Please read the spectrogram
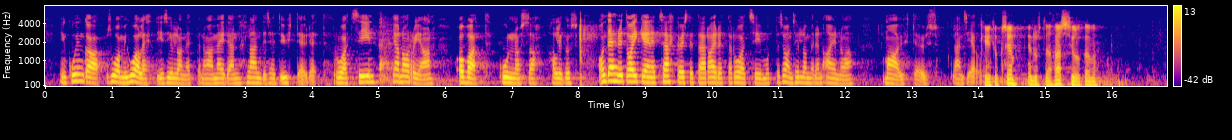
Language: Finnish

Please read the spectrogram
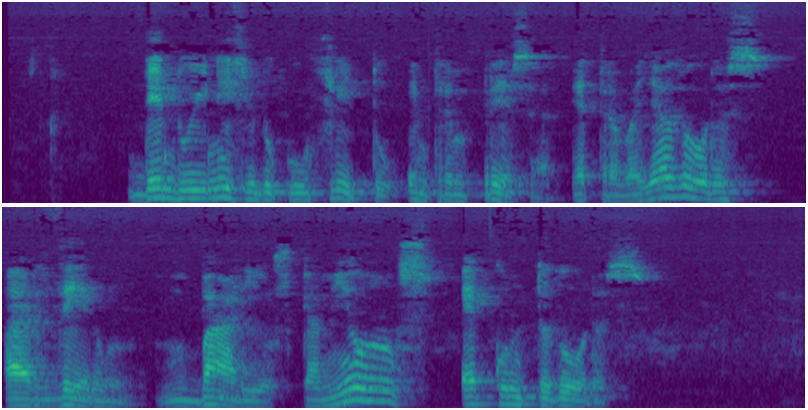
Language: Galician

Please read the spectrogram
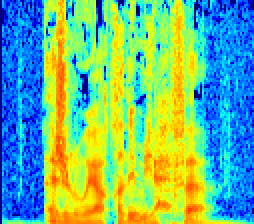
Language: Kabyle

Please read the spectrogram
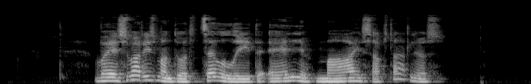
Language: Latvian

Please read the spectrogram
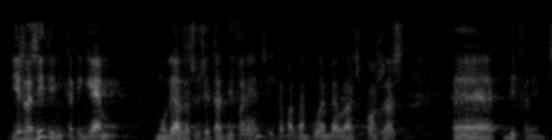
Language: Catalan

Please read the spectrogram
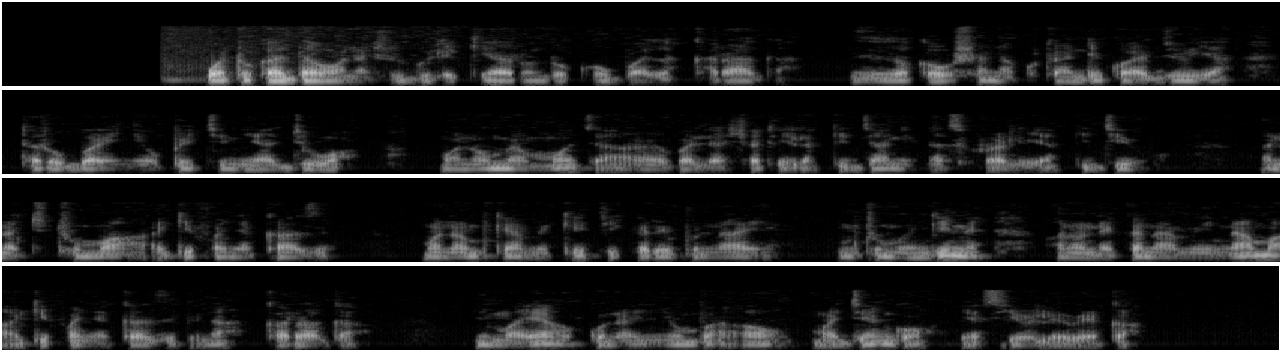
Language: Swahili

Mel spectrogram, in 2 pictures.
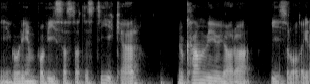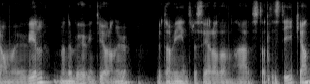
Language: Swedish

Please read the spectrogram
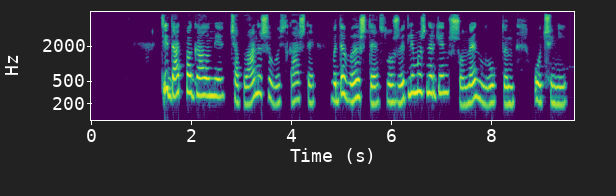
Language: Mari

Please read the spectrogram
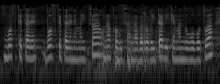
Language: Basque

